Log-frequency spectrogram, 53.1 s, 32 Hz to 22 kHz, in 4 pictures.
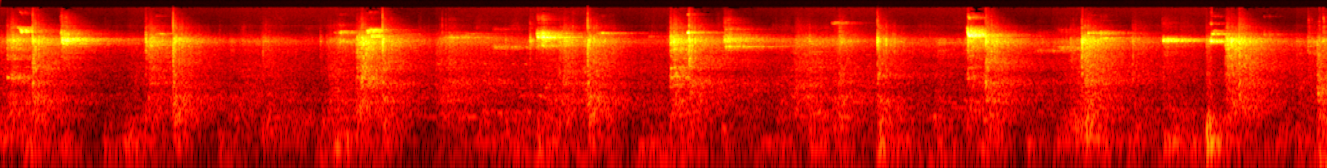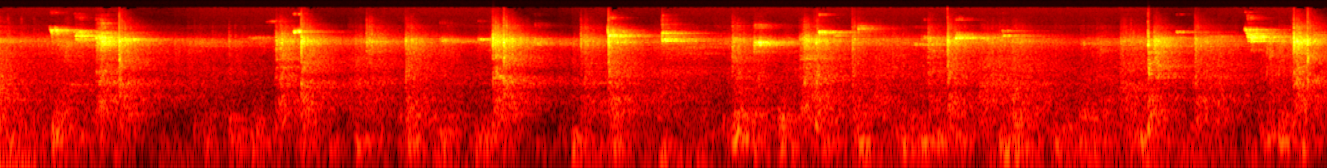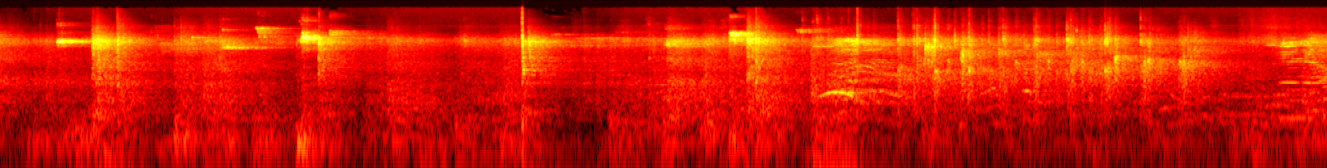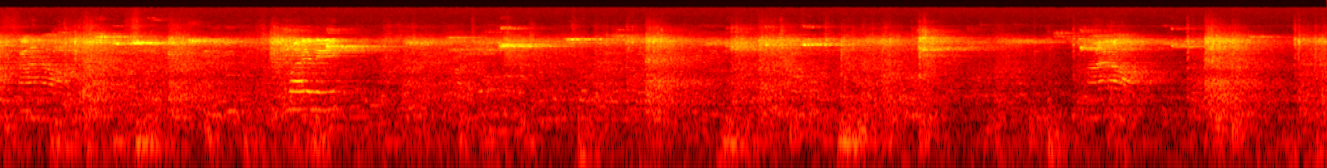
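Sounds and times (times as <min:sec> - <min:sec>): shoes squeaking on wooden floor: 0:00.0 - 0:35.4, 0:38.9 - 0:53.0
ball hitting walls: 0:24.5 - 0:26.8, 0:31.6 - 0:36.1.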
